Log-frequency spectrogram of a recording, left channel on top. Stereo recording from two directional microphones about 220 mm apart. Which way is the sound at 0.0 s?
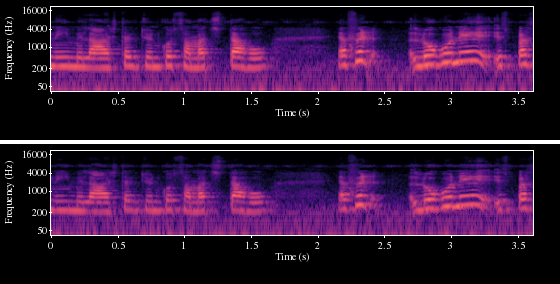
40° left (ahead or behind).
